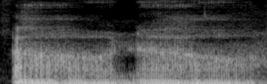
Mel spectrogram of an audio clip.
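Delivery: low, drawn-out mock groan; big groan. Recruit groaning at the coming test, drawn-out mock dismay. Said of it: "Big groan".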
